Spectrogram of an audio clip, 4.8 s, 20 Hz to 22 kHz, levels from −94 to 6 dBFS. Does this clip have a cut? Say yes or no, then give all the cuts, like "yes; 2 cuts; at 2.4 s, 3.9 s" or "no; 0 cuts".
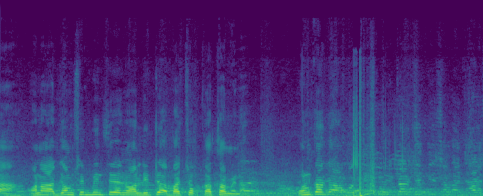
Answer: no; 0 cuts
